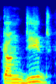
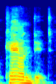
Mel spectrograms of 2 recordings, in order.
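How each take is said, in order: First: The stress is on the second syllable. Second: The stress is on the first syllable. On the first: "the stress on the second syllable because it was written in French" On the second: "but we can say also Candid"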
